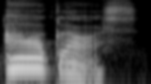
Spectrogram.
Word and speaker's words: hourglass: A becomes an before a vowel and before an h which is not sounded, as an exquisite, an hourglass. But if the h be pronounced, the a only is used, as a homicide, a homeopathist, a hum.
